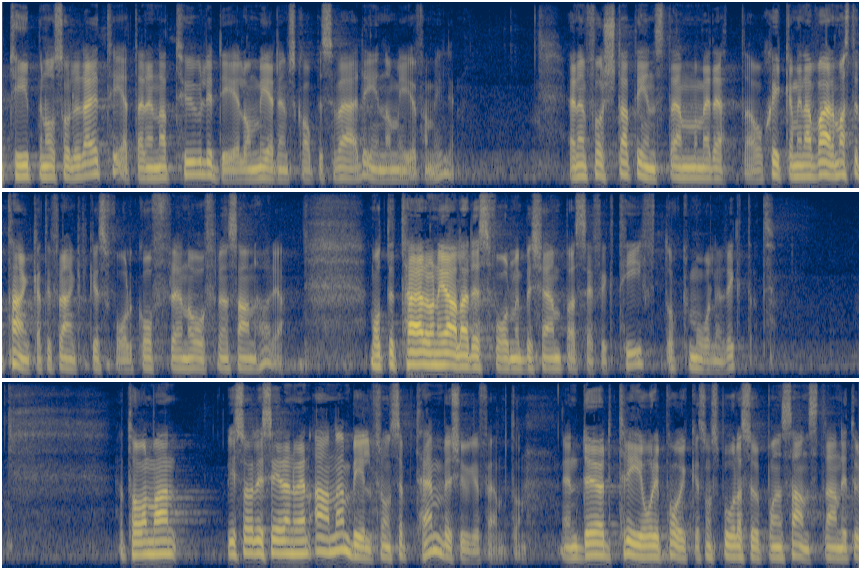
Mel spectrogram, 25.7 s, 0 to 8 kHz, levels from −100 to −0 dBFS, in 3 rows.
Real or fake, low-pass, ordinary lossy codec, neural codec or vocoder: real; none; none; none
